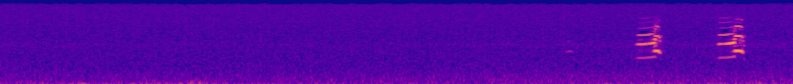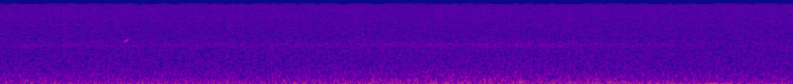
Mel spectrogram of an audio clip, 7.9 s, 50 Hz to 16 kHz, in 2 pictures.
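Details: Bald eagles at a nest in Two Harbors, filmed on 13 May 2023 at 08:36: two brief, sharp, high chittering call bursts close together, otherwise a quiet background with low hiss.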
